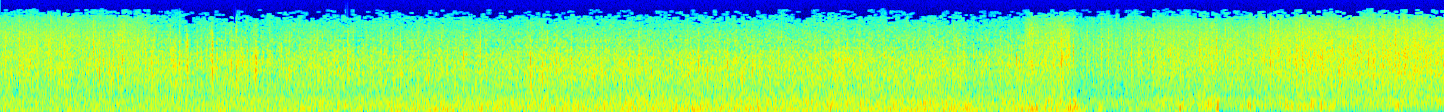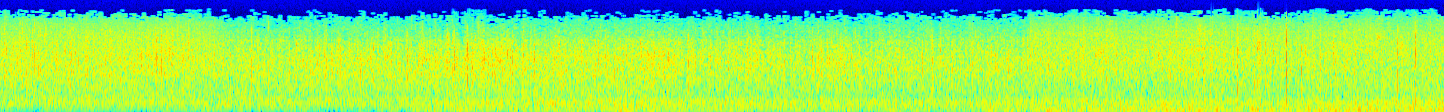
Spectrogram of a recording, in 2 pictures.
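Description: Steady rain patters on leaves and a wet path outdoors.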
